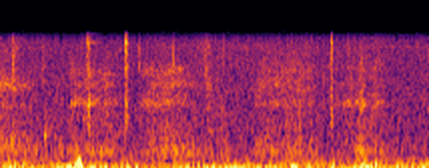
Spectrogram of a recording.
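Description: Breathing close to the microphone, with short hissy breaths repeating, mixed with a few sharp clicks and low knocks from handling the camera.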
